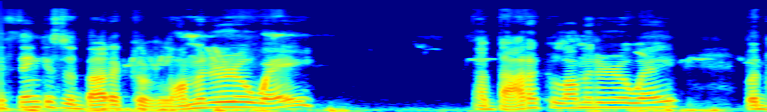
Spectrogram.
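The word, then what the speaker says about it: awe: and it's interesting because it's spelled a w e ah the way we say the a ah and then w e way not we our way so thank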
